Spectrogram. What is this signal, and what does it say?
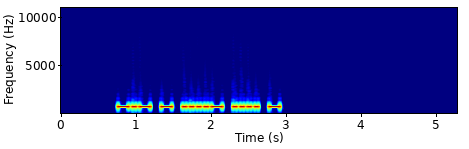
Morse code, heard as a keyed tone, about 25 wpm, 700 Hz. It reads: KT4HT
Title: USA Call Signs - 5 Characters - Repeated 2x - 25wpm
